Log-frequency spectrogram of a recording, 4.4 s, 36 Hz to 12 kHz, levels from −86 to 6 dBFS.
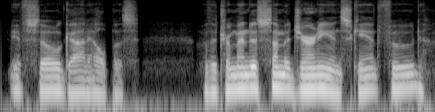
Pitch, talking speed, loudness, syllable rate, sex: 110 Hz, 180 wpm, -15 LUFS, 5.0 syllables/s, male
